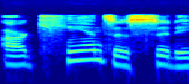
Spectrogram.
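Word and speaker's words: Arkansas City: City is short for Arkansaw City, Kansas and that's how we in Kansas pronounce it.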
